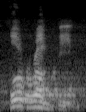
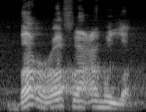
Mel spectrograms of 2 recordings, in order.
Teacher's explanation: Lam tak bunyi sebab masuk kamil, masuk sepenuhnya dalam ra.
